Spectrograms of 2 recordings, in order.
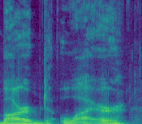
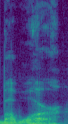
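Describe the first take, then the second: First: Both words are said separately and clearly. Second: The two words are squeezed into one short word. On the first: "that's probably the way it's said" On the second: "people who pronounce things like bavoir"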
